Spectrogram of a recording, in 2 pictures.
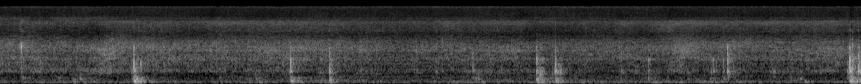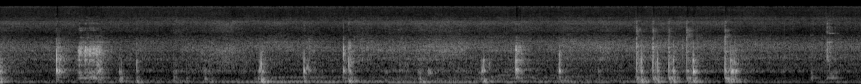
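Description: Meat, onions, tomatoes and spices frying with a steady sizzle in a pot while a spoon stirs them, with irregular knocks and scrapes of the spoon against the pot.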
